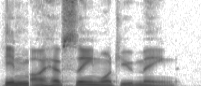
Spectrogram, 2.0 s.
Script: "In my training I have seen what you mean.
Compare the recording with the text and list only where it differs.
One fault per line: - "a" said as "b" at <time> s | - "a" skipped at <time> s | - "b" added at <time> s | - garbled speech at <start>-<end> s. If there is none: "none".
- "my training" skipped at 0.2 s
